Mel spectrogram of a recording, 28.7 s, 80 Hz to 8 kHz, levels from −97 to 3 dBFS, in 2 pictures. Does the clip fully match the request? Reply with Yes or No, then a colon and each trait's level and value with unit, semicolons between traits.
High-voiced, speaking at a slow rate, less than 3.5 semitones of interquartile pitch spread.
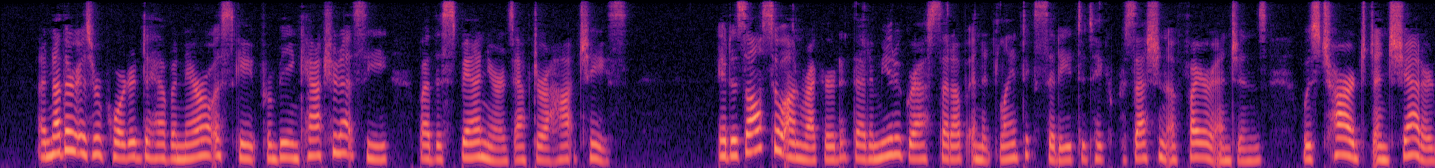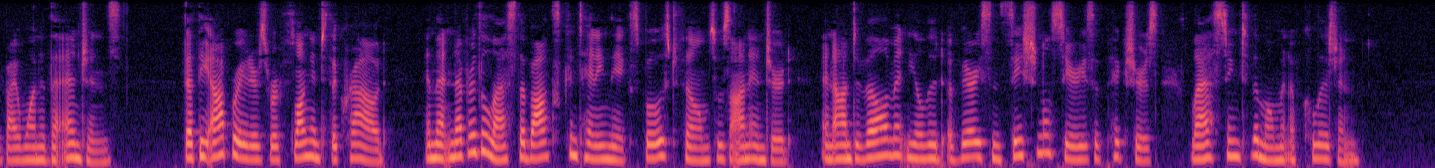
No: high, 195 Hz; average, 180 wpm; average, 2.9 semitones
